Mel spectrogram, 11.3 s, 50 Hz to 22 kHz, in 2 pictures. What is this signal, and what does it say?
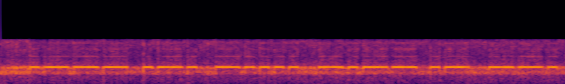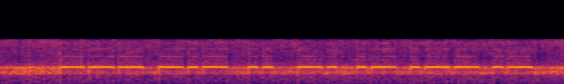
Morse code, heard as a keyed tone, about 16 wpm, 800 Hz, with radio noise. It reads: JR6YAG OKINAWA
